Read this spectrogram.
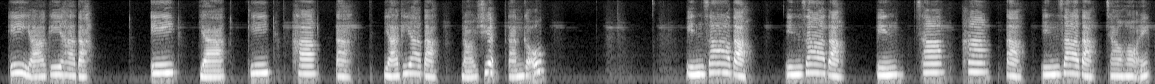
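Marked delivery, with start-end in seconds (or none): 2.2-3.4 이야기하다 split as 이-야-기-하-다 with gaps; syllable by syllable. Shown as a demonstration. Teacher drilling learners on 이야기하다, every syllable separated. 13.1-14.2 인사하다 split as 인-사-하-다 with gaps; syllable by syllable. Shown as a demonstration. Teacher drilling learners on 인사하다, every syllable separated.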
